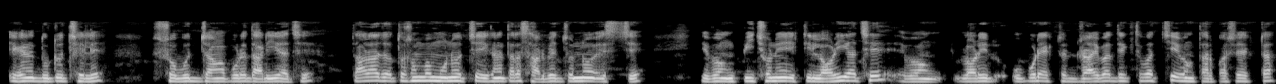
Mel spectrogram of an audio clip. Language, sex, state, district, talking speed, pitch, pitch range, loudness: Bengali, male, West Bengal, North 24 Parganas, 160 wpm, 150 Hz, 140-160 Hz, -14 LUFS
